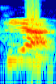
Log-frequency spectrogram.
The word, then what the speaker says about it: vier: তো আমরা কি বলছি যে ফাও জি, তখন শব্দের সাথে ইয়া হবে, এটা ফয়ের মতো উচ্চারণ হবে, ফাও।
